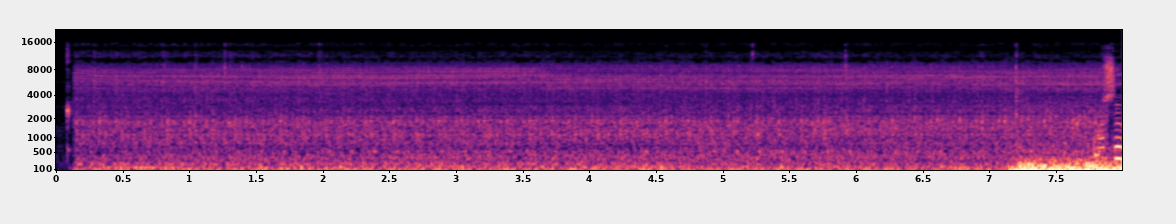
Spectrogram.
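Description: A vehicle engine running steadily under an even background noise, then a much louder, deeper engine rumble starting about seven seconds in.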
